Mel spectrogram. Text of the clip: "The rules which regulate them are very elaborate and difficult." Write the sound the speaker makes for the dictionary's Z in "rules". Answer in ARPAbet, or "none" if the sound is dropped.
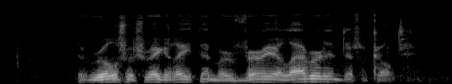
Z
